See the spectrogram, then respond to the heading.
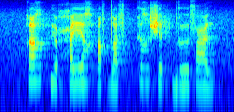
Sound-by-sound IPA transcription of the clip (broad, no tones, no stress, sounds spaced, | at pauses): q ɛ ʁ f y ħ eː ʁ h ɒ s dˤ ɵ s kː ɨ ʁ ʃ ɛ f ɡ ɵː s ʕ ɨ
